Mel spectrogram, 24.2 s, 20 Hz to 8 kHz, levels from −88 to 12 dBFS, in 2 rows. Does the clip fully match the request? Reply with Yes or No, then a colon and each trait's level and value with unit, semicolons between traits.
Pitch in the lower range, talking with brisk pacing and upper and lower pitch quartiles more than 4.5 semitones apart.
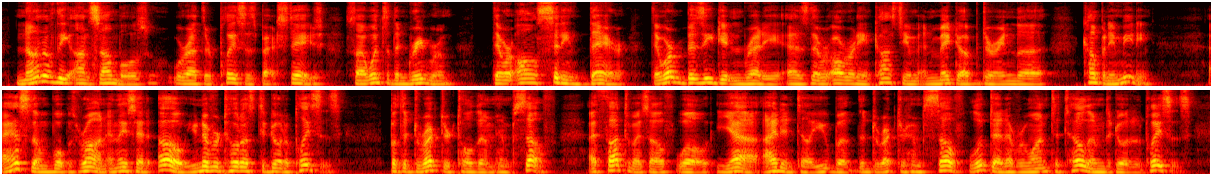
Yes: low, 115 Hz; fast, 215 wpm; average, 5.1 semitones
